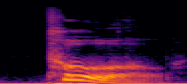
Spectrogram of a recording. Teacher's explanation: The aspirated alophone has a brief puff of air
